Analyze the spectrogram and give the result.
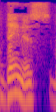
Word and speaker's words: Danis: Miguel Danis, rhymes with anus, played the bass.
